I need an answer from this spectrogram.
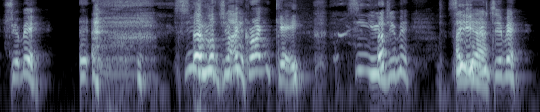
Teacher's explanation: strong guttural and fastpaced and with rolled Rs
